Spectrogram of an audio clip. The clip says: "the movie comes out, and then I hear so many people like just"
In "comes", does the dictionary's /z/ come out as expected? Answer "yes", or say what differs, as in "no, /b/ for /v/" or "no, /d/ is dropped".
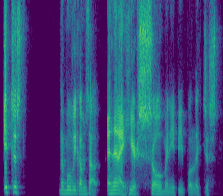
yes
